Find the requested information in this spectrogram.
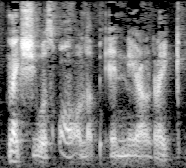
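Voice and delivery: hushed, secretive whisper; breathy girl-talk whisper; whispered aside. Retold or imitated. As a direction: lean in and whisper it like gossip. Gossiping about the ultrasound exam.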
